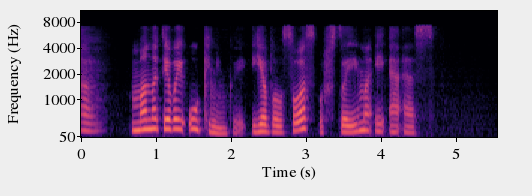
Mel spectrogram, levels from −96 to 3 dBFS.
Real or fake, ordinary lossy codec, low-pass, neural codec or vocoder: fake; MP3, 64 kbps; 7.2 kHz; codec, 16 kHz, about 1 kbps, DyCAST, with the encoder's durations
